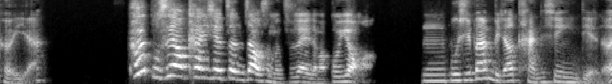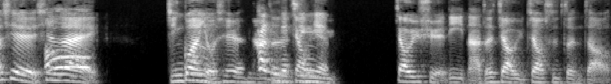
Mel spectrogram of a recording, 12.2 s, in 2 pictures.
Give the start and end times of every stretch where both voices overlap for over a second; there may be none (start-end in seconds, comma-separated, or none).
8.0-9.5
